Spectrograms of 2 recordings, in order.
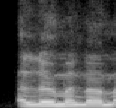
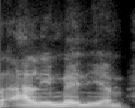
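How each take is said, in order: First: Aluminum in four syllables, stress on LU; American aluminum. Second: Aluminium in five syllables, stress on "min"; British aluminium. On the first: Guest mimics the host's American aluminum. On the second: Guest switches back to his British aluminium. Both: Shown as a demonstration.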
